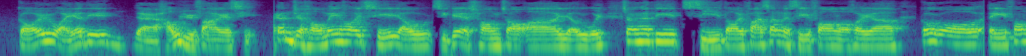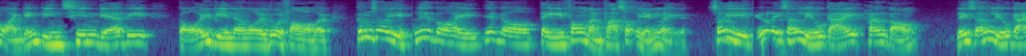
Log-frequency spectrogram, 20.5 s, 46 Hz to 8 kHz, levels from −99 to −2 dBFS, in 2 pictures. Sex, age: male, 30-49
